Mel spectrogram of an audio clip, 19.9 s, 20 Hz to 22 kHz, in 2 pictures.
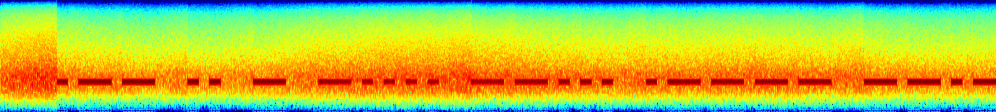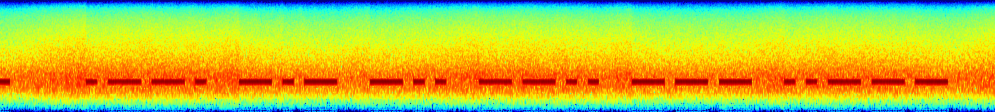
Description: Morse code, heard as a keyed tone, machine-sent, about 11 wpm, 1120 Hz, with radio static and a narrow filter. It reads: WIT671Q PKDZO2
